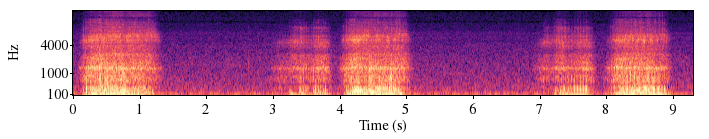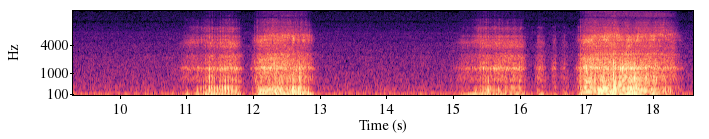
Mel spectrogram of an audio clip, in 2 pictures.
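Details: Real-time recording of a woman asleep at night, no talking, very tired: loud, rough snores in two-part breaths, about 15 a minute, over steady room hum; snoring during sleep.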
